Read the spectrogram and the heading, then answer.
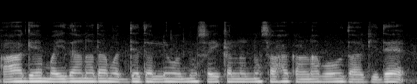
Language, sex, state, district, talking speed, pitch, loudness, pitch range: Kannada, male, Karnataka, Bangalore, 115 wpm, 125 Hz, -16 LUFS, 125-130 Hz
